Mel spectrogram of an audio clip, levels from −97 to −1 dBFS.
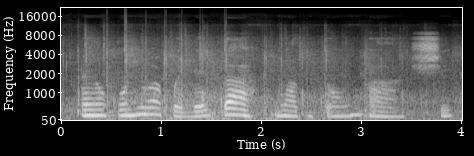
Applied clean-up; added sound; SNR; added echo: none; Run; 11 dB; none.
